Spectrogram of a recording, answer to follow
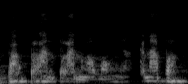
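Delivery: urgent whisper; hushing whisper. Retold or imitated. Wife whispering to her husband to calm down. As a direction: hush him before the daughter hears. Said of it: "Si ibu sampaikan".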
